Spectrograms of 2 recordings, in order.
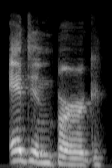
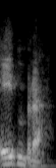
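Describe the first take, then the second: First: It is said with the local Canadian pronunciation. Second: It is said with the standard pronunciation. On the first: Locals will understand it. The speaker calls it wrong. "you have to say it like that for anyone around here to understand" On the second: This is the proper form. The speaker calls it right. "it's supposed to be Edinburgh"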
